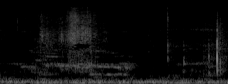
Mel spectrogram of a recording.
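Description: Leaves of a waru (sea hibiscus) plant rustling as a leaf is picked off, with a couple of small clicks near the end.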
